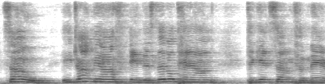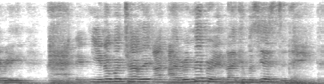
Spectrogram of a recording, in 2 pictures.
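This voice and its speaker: A man's voice: high voice, moderate pace, soft background music, close to an everyday voice. A man playing an exasperated, boastful old-time radio detective who rants theatrically about his misadventures in a comedic drama. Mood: boastful, weary. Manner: theatrical, ranting, emphatic. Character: exasperated, boastful male 1940s-style detective, dramatically rattled time traveler. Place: live stage performance in an echoey room. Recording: echoey room, distant mic, faint noise.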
